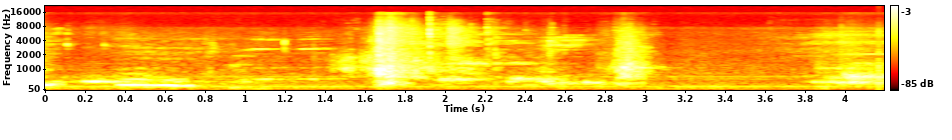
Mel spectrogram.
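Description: Faint voice sounds without clear words in the first second, then two short sharp noises, about two and three seconds in.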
